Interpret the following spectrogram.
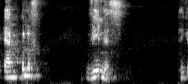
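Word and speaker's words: Venice: यहाँ वीनस से ना एक कंफ्यूजन भी पैदा होती है, VENIC, वो इटली का एक शहर है वेनिस, उसको प्रोनाउंस करेंगे वेनिस, और जो गॉडेस है वो वीनस है।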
